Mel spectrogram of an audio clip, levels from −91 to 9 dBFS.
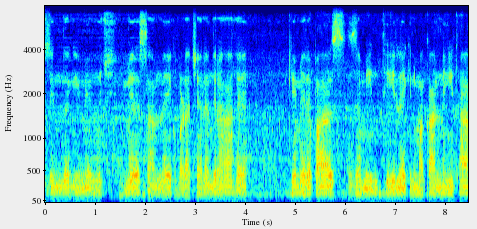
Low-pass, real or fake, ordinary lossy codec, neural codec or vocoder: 7.2 kHz; fake; Opus, 32 kbps; vocoder, 22.05 kHz, 80 mel bands, HiFi-GAN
